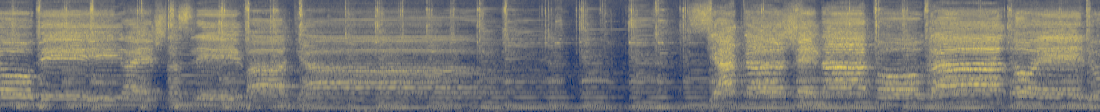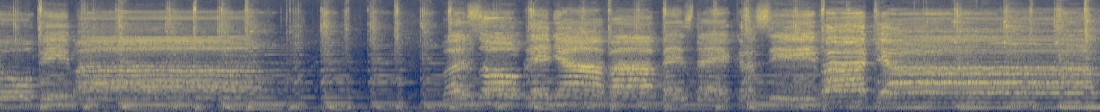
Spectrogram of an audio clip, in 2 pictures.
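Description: A women's vocal group singing a song in harmony, accompanied by a strummed acoustic guitar.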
